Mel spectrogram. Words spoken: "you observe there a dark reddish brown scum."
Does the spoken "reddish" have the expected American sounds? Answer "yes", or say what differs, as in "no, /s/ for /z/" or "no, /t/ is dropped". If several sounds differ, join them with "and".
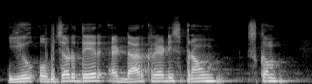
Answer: no, /s/ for /ʃ/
